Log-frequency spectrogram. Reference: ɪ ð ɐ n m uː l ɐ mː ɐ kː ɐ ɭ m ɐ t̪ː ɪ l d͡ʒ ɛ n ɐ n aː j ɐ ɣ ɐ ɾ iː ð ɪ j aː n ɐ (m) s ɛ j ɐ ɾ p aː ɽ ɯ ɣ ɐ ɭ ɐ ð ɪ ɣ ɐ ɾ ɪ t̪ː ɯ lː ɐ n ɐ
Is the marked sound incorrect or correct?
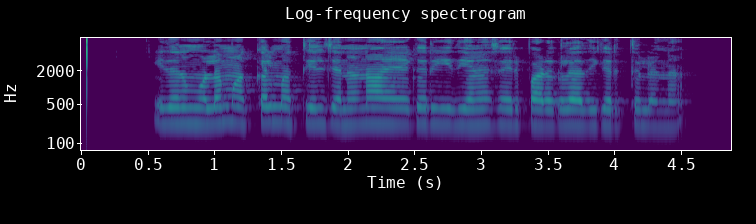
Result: incorrect: none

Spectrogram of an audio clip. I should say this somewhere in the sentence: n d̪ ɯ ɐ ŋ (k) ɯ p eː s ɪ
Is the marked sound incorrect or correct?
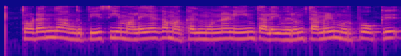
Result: incorrect: ɡ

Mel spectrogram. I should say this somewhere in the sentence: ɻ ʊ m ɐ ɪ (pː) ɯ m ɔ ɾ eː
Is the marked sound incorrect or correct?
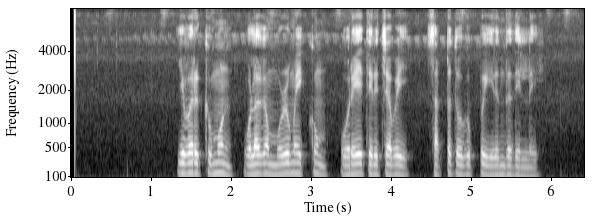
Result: incorrect: kː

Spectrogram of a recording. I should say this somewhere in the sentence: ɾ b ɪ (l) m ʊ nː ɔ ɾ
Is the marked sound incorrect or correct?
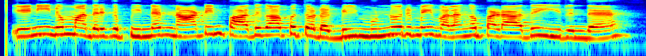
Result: correct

